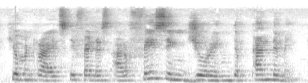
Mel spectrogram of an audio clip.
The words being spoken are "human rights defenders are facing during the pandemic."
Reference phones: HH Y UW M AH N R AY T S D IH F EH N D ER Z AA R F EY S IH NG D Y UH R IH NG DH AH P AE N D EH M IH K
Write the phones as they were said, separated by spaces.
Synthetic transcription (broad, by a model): HH Y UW M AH N R AY T S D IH F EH N D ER S AA R F EY S IH NG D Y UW R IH NG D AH P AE N D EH M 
